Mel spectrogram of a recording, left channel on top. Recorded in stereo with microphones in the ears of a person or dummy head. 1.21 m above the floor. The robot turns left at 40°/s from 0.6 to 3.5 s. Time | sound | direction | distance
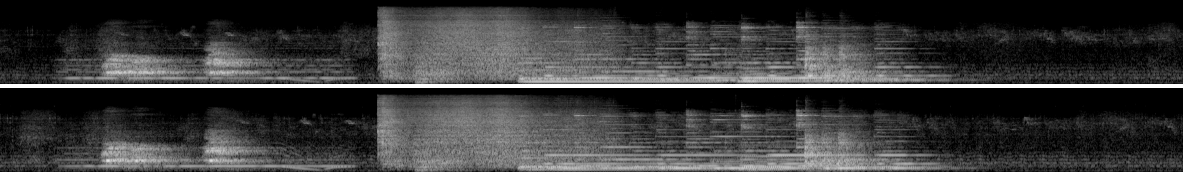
1.0 | a shout | 100° right | 1.0 m
3.8 | a splash | 50° right (ahead or behind) | 2 m
5.2 | a guitar | 30° right (ahead or behind) | 1.8 m
8.0 | knocking | 55° right (ahead or behind) | 1.8 m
